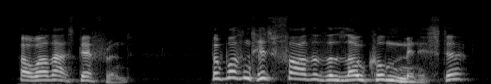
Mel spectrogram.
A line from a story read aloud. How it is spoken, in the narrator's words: asked William earnestly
